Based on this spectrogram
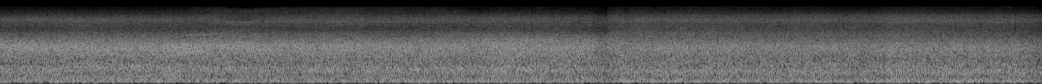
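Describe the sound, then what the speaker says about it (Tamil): A flash flood roars over Amirthi waterfall in Vellore district after heavy Cyclone Nivar rain, a loud, continuous broadband rush of falling water that stays steady throughout. "வேலூர் மாவட்டம் அமர்தி அருவியில் காட்டாற்று வெள்ளம் ஆர்ப்பரித்து கொட்டுகிறது"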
